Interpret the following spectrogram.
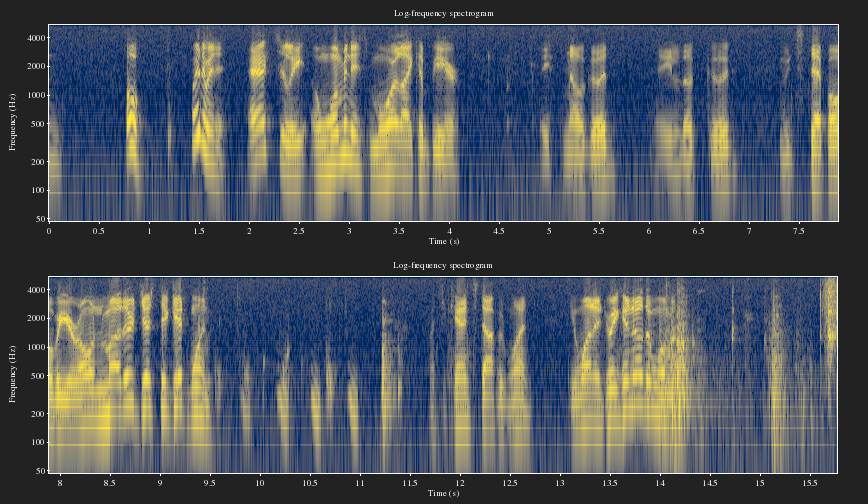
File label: woman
